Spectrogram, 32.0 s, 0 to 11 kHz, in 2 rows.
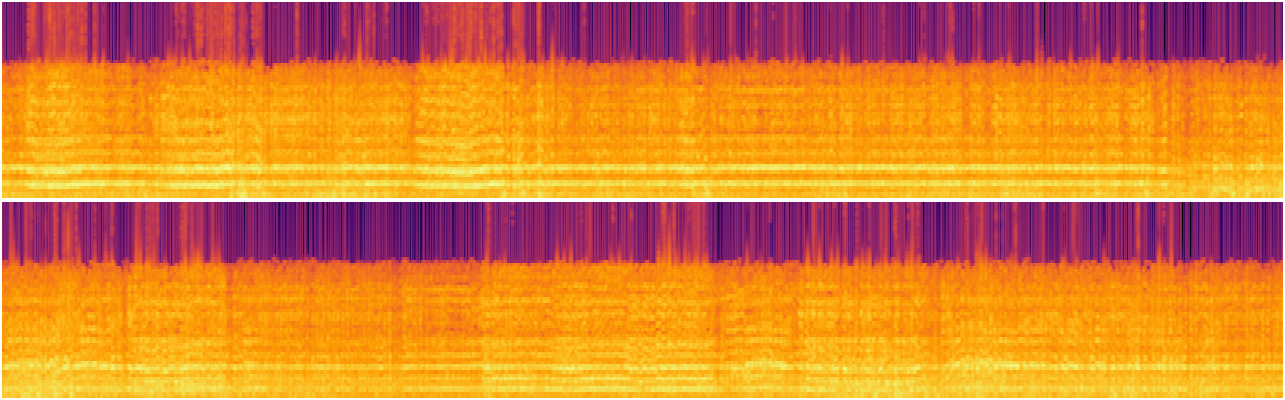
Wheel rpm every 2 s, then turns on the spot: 230, 220, 230, 230, 230, 230, 230, 200, 160, 160, 160, 160, 160, 160, 160, 160.
none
